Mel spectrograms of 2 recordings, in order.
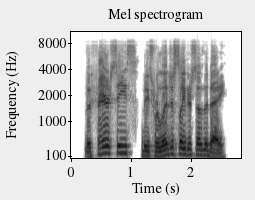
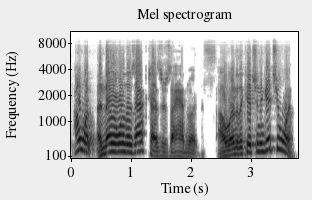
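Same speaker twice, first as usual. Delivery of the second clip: excited preaching; 8 semitones higher than usual. Acted. Preaching at full force about the buffet.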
